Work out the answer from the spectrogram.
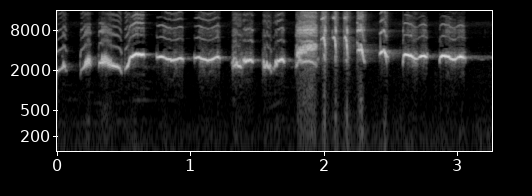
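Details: Orange-headed thrush singing to lure other orange-headed thrushes: a continuous run of clear, warbling whistled phrases, rising and falling, with a brief harsher chattering burst midway.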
